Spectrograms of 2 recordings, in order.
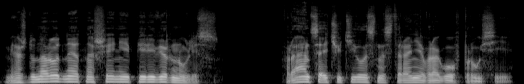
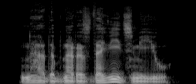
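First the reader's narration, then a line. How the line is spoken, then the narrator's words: Conspiratorial whispering. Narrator (Russian): шептали Петру враги Екатерины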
